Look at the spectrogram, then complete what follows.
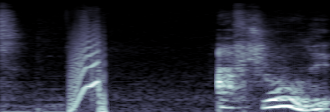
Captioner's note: record scratches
